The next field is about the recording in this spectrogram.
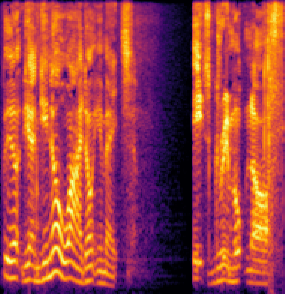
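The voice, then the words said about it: Put-on Yorkshire accent. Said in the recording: “That was my Yorkshire impression.”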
